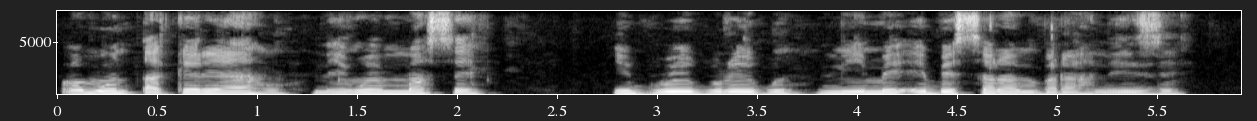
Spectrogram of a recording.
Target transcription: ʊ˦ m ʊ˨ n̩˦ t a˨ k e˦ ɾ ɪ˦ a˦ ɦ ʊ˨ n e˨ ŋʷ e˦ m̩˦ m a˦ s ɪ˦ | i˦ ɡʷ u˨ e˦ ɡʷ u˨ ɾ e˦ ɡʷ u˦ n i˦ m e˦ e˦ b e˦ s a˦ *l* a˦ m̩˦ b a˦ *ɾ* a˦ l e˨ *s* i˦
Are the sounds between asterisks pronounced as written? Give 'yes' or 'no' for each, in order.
no, yes, no

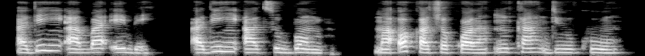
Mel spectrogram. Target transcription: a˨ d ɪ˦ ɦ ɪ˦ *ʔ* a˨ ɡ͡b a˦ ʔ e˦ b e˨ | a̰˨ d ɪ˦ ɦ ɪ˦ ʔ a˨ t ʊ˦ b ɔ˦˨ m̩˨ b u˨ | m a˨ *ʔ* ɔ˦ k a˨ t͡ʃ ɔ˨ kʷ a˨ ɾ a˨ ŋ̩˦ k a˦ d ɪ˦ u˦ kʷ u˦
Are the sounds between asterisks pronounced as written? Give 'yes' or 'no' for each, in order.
yes, yes

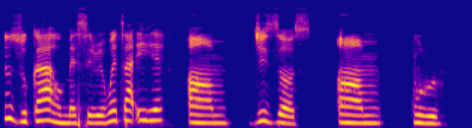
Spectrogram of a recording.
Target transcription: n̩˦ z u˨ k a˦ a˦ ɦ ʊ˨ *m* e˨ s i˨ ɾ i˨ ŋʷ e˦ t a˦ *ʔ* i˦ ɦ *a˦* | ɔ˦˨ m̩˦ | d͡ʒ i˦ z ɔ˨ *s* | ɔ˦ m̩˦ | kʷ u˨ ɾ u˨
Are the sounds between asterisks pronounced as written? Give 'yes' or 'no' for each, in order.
yes, yes, no, yes

